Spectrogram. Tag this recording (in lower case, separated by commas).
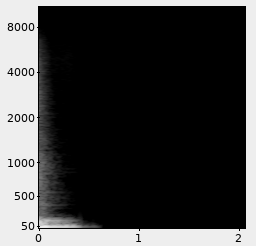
bass drum, musical instrument, music, percussion, drum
